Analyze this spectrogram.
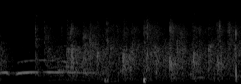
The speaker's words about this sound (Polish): I jeszcze raz prosimy o wielkie brawa.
